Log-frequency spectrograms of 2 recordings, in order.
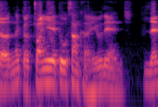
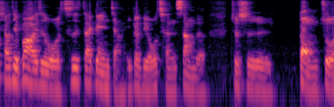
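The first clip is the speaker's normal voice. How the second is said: usual speaking voice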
